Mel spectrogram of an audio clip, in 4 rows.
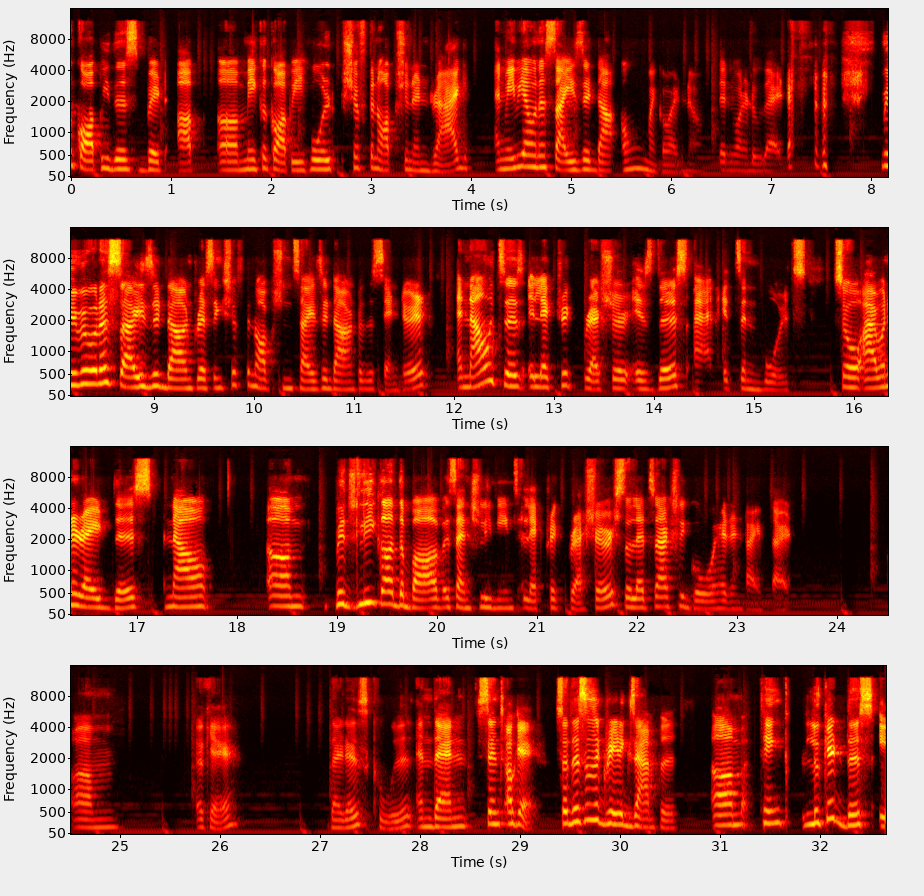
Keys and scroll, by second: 5.6 super+z, 23.5 b, 23.9 i, 25.9-28.2 typing.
